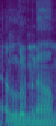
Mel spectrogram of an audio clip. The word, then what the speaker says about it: aluminum: But I mean, I'm not using aluminum or silver nitrate. Aluminium. Aluminum. No, aluminum. Aluminum is aluminium. That's how they say it in England.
